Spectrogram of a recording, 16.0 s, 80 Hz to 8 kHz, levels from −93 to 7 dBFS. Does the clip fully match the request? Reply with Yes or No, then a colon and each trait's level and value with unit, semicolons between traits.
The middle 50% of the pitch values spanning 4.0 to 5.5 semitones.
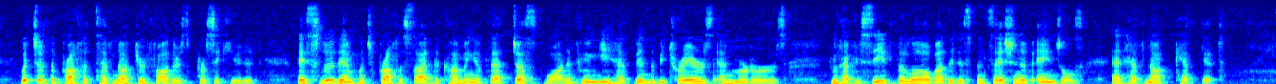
No: average, 3.3 semitones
